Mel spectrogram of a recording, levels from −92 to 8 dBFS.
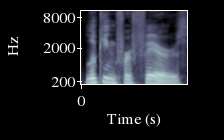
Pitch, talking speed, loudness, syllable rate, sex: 145 Hz, 170 wpm, -15 LUFS, 5.2 syllables/s, male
